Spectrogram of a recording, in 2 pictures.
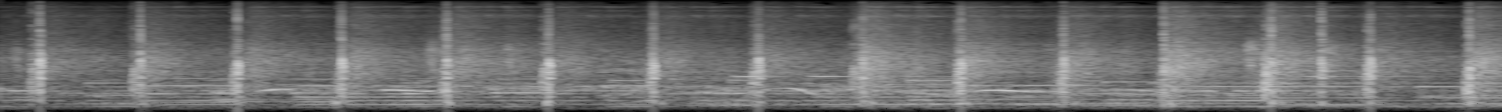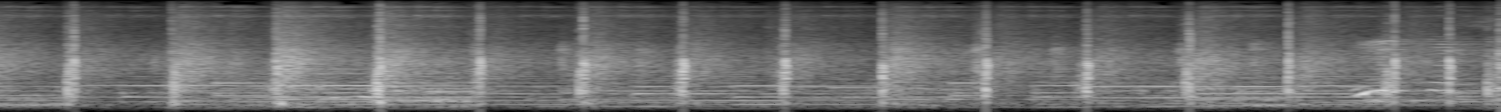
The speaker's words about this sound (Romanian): Hai să o aplaudăm lui.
